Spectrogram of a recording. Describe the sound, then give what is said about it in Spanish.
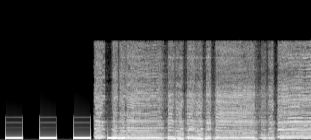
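Answering machine beeps: three short, identical mid-pitched electronic tones, evenly spaced, followed at once by a dense, louder stretch of other sound. “Usted se comunicó con el programa Nosotros y los Medios. Después de la señal, deje su mensaje.”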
